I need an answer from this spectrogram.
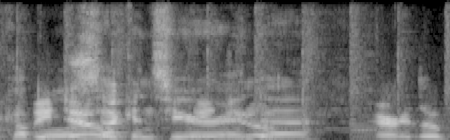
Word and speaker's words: Marielou: It looks like Marylou, but it's Marielou.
